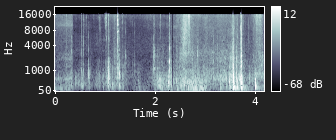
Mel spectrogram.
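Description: iKamper Skycamp 3.0 hardshell rooftop tent being unlatched and popped open. Several sharp clicks and knocks of the latches and shell, with about a second of rustling fabric in the middle as the tent unfolds, and louder knocks near the end.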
